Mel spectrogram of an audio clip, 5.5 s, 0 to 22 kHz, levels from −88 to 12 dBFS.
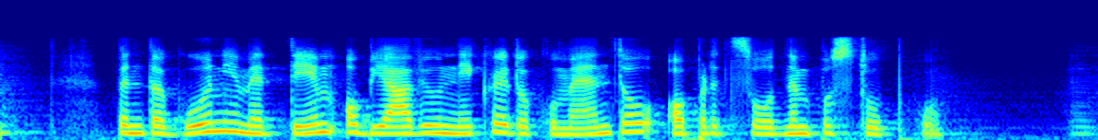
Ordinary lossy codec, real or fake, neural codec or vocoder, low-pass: none; fake; codec, 16 kHz, about 1 kbps, DyCAST, with the encoder's durations; 7.2 kHz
